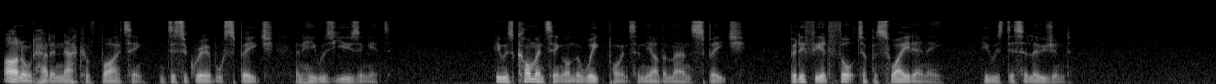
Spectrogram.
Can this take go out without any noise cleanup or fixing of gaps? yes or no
yes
